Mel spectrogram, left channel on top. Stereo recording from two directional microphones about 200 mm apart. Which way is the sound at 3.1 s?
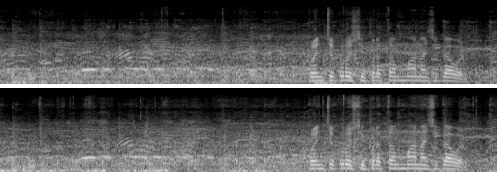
5° left (ahead or behind).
